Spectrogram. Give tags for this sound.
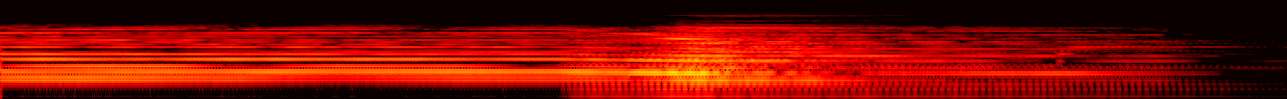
doppler-effect traffic road driving cars autobahn car traffic-noise passing motorway street highway doppler

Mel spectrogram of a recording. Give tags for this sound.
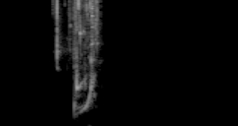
water-drops splash Water

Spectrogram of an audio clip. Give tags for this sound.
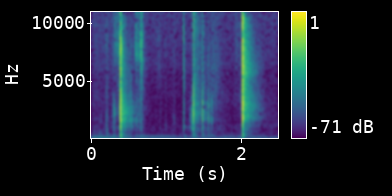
carry carry-case case hard OWI plastic

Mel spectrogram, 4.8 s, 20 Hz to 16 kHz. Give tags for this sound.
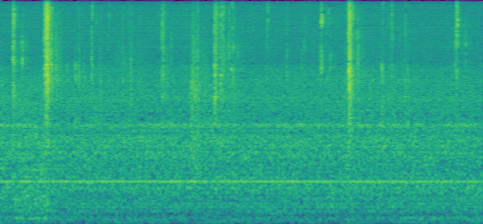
16mm projector

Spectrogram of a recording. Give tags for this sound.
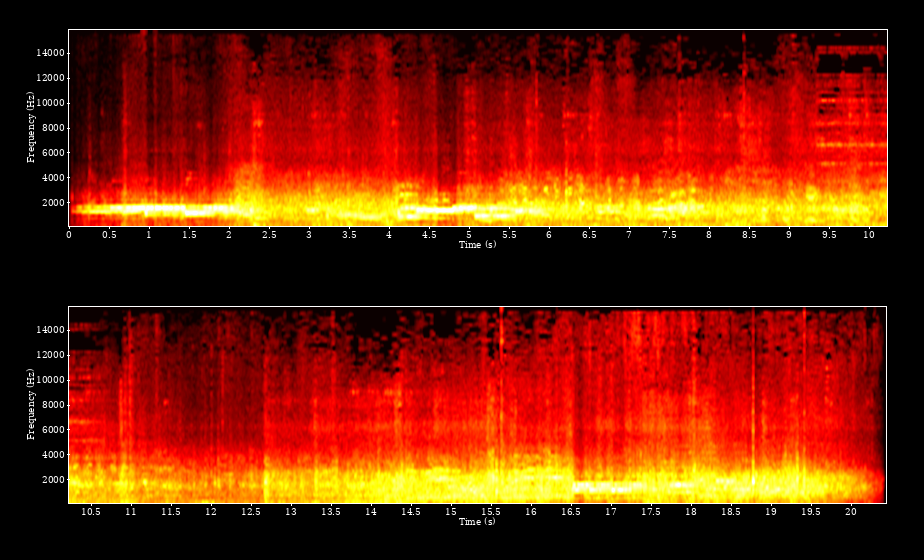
train kids christmas

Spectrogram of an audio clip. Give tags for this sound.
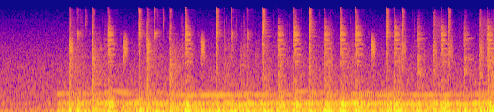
lockers house beats dnb stuff processed drums

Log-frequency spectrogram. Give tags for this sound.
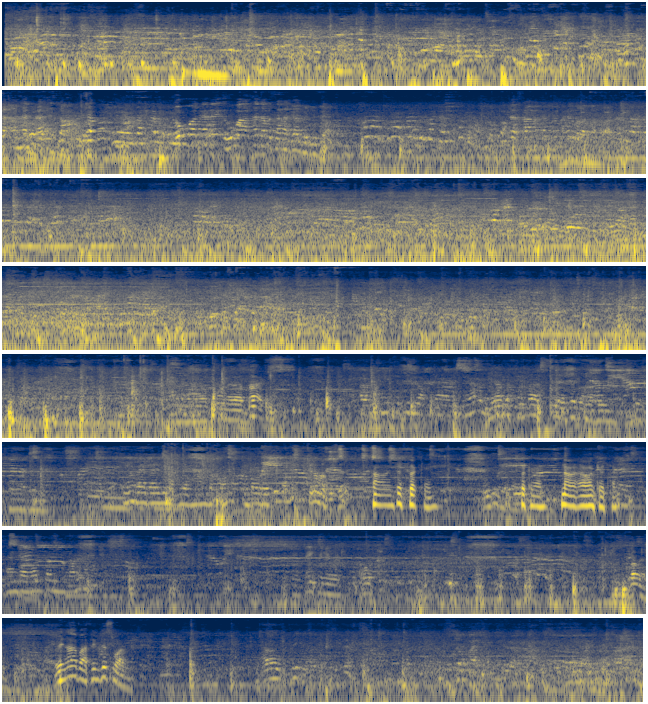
london atmosphere city

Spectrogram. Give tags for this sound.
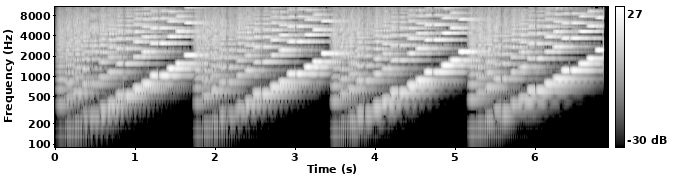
02 mojomills free jordan 3 mills cell-phone alert ring cell mono tone ring-tone winning ring-alert phone mojo-mills

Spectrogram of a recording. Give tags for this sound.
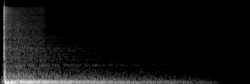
crack fist hand hit hits human kick knuckle metal metallic metal-pipe metalpipe percussion pop ring ringing slam slap smack thump

